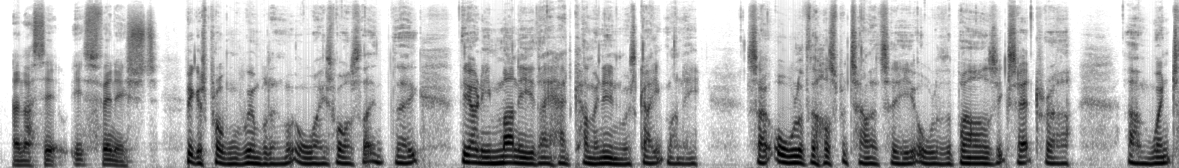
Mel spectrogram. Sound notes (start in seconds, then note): none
